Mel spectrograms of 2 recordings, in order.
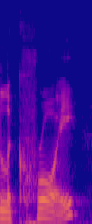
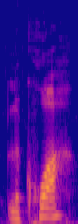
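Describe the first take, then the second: First: The name is pronounced the English way. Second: The name is pronounced the French way. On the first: Other people say it this way. The speaker calls it wrong. "I guess that's how you'd probably anglicize it" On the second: This is the name's own pronunciation. The speaker calls it right. "I think that's how you say his name"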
